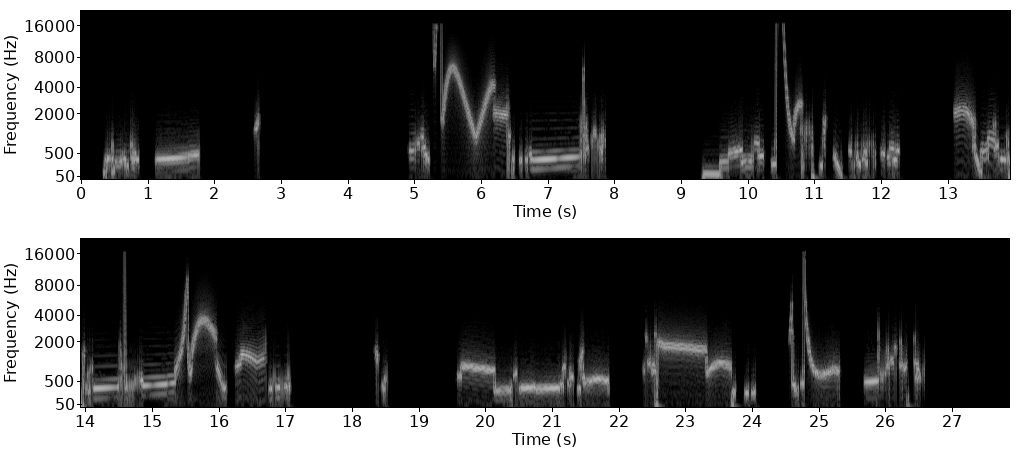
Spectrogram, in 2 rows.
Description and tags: Robot R2D2 Droid
A very own R2D2 droid from the classic Star Wars.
